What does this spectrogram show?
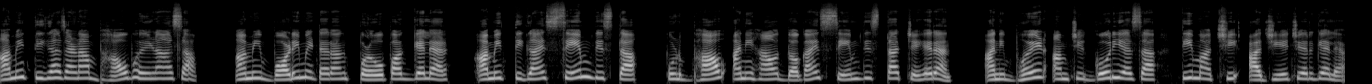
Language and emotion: Goan Konkani, neutral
